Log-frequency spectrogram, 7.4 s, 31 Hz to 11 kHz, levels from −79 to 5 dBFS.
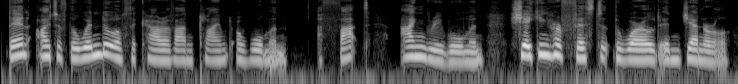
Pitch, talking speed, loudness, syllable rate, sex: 185 Hz, 180 wpm, -20 LUFS, 5.3 syllables/s, female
